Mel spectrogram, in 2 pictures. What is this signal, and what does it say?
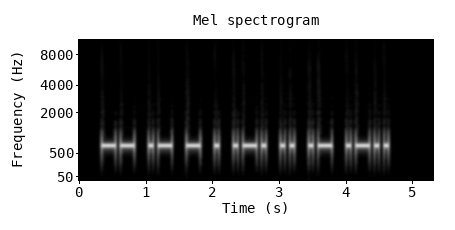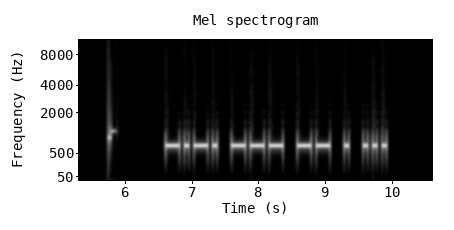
Morse code, heard as a keyed tone, about 17 wpm, 700 Hz. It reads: MATERIAL COMES
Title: Sentences from Top 1000 Words - Review Part 5 - New Word Drill - 17wpm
